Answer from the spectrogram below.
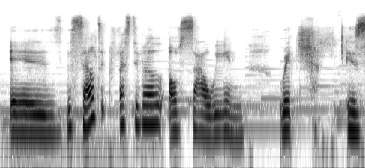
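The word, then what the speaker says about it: Samhain: the Celtic Festival of sowin which is spelled one way and pronounced quite another so one of the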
